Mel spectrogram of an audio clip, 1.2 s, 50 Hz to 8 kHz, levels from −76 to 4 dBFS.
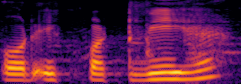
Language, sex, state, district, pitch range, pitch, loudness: Hindi, female, Jharkhand, Deoghar, 210-235 Hz, 215 Hz, -13 LUFS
